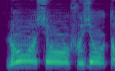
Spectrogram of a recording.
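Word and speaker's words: 老少不定: おじいさんの老人の老の字と少ないという漢字と不足するという漢字、この四字を組み合わせたらどう読みますか。老少不浄と読みますね。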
